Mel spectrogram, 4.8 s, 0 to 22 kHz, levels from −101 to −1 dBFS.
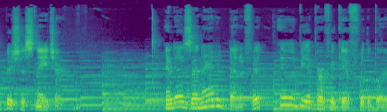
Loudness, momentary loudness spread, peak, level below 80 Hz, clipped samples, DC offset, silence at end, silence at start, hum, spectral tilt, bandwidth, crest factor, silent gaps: -19 LUFS; 12 LU; -2 dBFS; -46 dBFS; under 0.1%; under 0.1%; 0 s; 0 s; none; -5.5 dB/octave; 19 kHz; 16 dB; none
